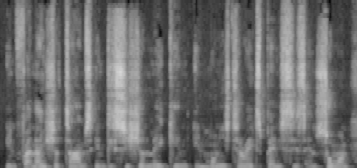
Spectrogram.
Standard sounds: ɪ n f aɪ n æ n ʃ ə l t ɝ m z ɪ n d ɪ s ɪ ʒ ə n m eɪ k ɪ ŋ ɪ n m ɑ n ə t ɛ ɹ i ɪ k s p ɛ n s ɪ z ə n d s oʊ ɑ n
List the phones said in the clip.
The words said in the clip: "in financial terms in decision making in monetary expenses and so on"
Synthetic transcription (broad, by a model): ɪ n f aɪ n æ n ʃ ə l t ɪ m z ɪ n d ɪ s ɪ ʃ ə n m eɪ k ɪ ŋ ɪ n m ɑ n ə t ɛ ɹ i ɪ k s p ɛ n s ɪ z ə n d s oʊ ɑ n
